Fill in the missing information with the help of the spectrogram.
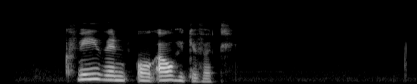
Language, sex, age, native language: Icelandic, female, 40-49, Icelandic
